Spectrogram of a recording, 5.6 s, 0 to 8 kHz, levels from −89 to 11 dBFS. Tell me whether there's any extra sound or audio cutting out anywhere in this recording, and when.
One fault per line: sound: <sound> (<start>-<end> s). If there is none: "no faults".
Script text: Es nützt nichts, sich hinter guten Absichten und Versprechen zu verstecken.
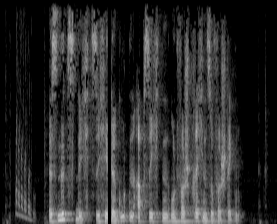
sound: chirp (0.3-0.7 s)
sound: dropout (2.2-2.2 s)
